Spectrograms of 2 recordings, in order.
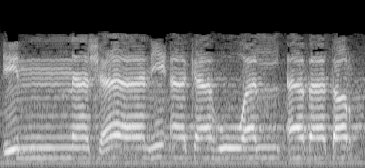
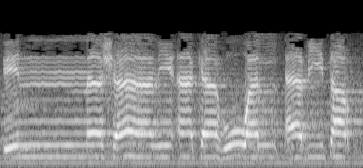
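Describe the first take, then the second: First: The echo after the B sounds like 'a'. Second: The echo after the B sounds like 'i'. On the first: The speaker calls it right. "القلقلة أقرب إلى الفتح منها إلى الكسر" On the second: The speaker calls it wrong. "فيؤدي به تقعره إلى كسر الباء"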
